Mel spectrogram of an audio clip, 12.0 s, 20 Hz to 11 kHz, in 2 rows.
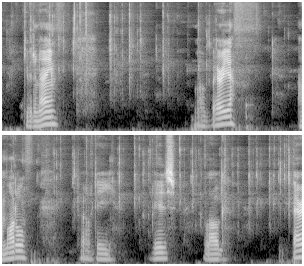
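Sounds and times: keyboard keystrokes: 7.0s - 11.9s.

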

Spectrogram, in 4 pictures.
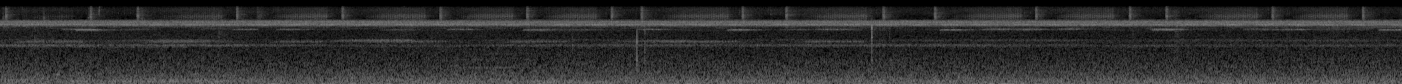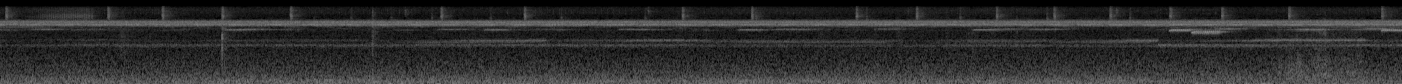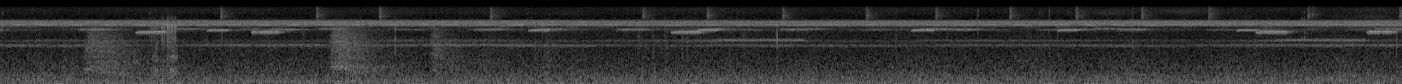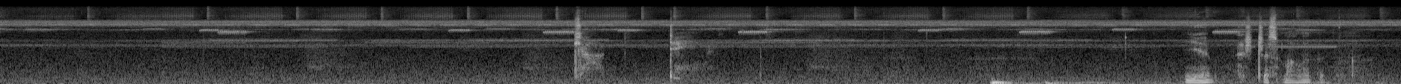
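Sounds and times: crickets trilling: 0.0s - 56.0s
short cricket chirps: 0.0s - 56.0s.

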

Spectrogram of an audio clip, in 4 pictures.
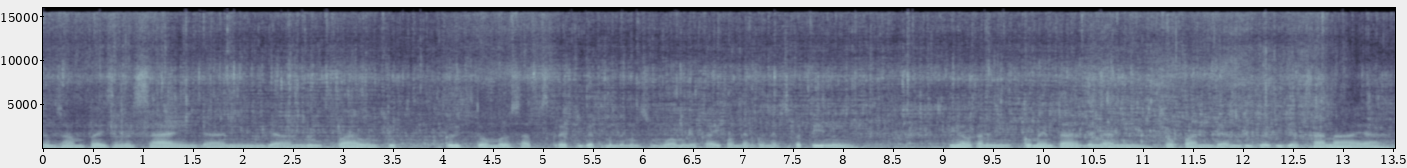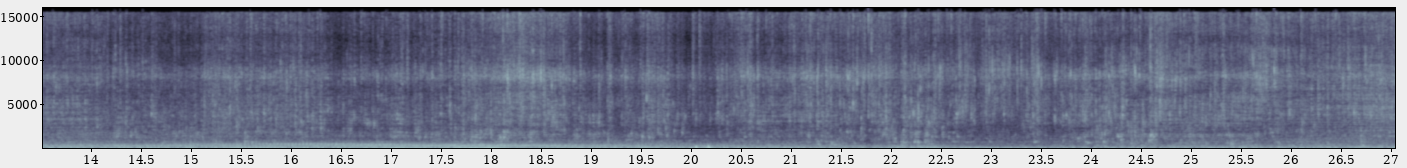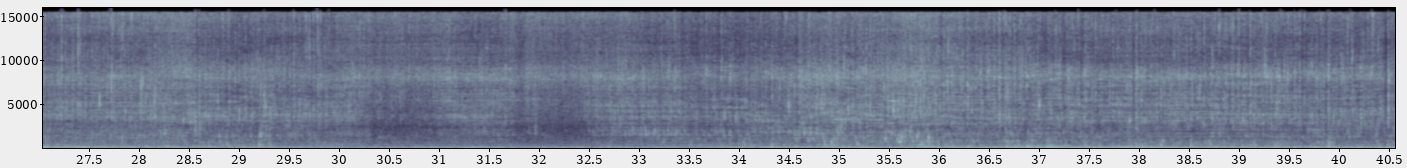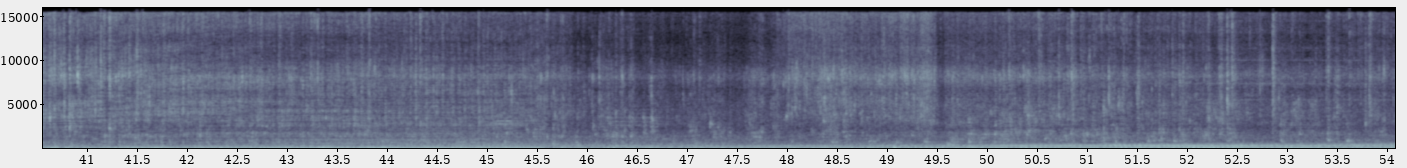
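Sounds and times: water gushing into pond: 0.0s - 54.0s.

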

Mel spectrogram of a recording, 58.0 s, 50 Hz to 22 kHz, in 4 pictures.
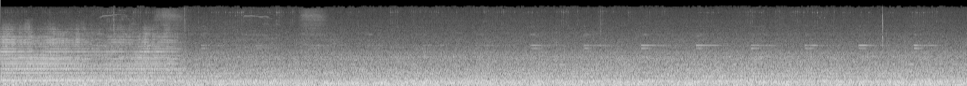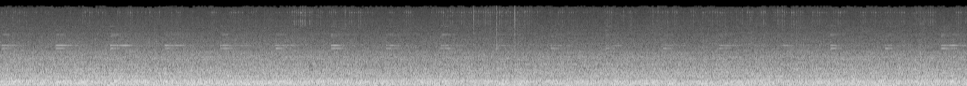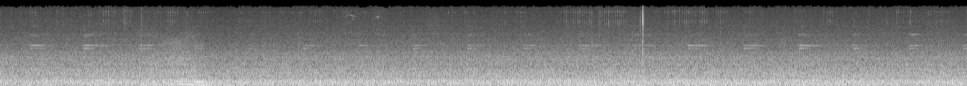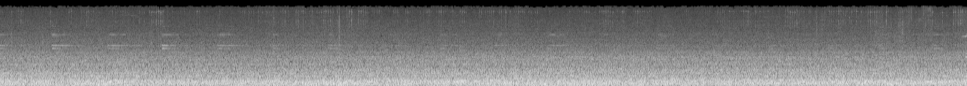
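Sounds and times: road and tire noise in car: 0.0s - 58.0s.

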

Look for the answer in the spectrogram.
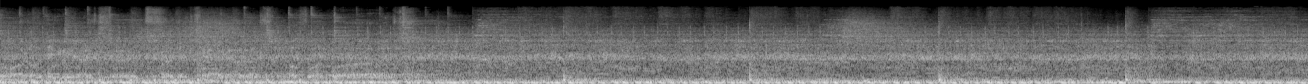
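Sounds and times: distorted electric guitars: 0.0s - 13.0s
heavy drums: 0.0s - 13.0s.

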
